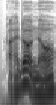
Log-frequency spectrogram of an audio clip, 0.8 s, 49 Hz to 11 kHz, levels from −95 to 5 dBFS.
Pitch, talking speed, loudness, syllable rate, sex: 105 Hz, 240 wpm, -15 LUFS, 5.9 syllables/s, male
